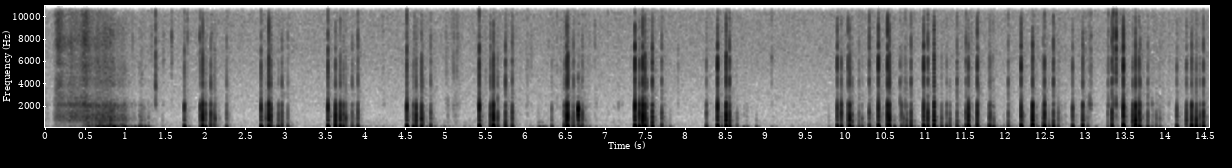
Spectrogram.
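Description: A closed, hollow red padded faux leather zip case is tapped with nails on the front, then turned so the nails scratch and tap along its top edge. The sound is a series of dull, deep thumps: after a brief rustle, the taps come evenly spaced, then turn quicker and denser toward the end.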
